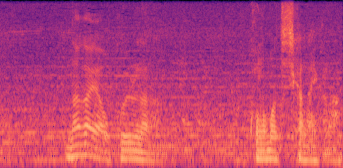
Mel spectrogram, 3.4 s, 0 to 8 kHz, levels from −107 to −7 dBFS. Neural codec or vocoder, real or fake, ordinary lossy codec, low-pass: none; real; none; none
